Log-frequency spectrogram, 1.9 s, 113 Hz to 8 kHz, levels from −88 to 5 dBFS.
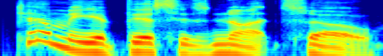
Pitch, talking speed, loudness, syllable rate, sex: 175 Hz, 220 wpm, -18 LUFS, 4.0 syllables/s, female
